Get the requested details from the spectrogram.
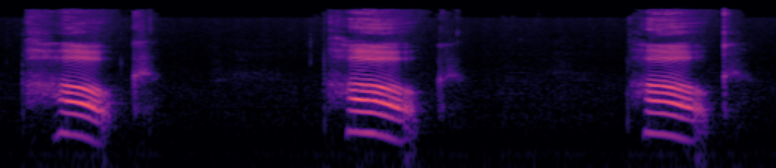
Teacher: Now that O sound, you can see that my mouth starts big and gets smaller. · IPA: /oʊ/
